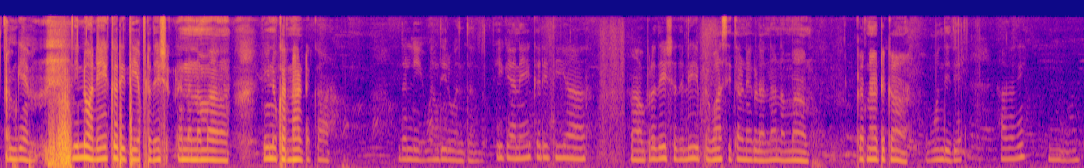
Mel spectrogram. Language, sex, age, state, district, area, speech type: Kannada, female, 30-45, Karnataka, Mandya, urban, spontaneous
